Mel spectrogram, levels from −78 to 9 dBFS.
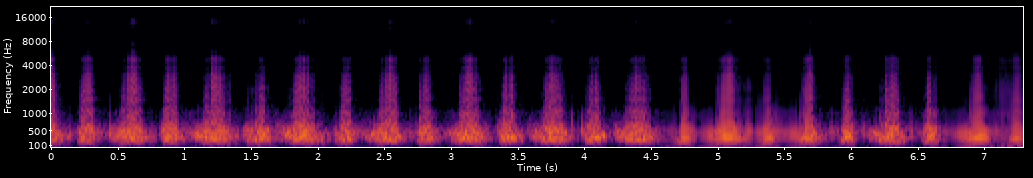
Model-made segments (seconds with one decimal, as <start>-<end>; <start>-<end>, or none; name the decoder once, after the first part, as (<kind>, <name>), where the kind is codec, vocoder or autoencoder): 4.6-5.7 (vocoder, BigVGAN v2); 6.7-7.3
